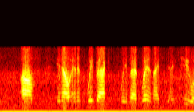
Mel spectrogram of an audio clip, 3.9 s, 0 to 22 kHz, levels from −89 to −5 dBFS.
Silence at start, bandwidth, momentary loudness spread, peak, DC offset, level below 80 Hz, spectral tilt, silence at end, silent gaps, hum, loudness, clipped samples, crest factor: 0.25 s; 4 kHz; 24 LU; -2 dBFS; 3%; -56 dBFS; -6.5 dB/octave; 0 s; none; none; -21 LUFS; under 0.1%; 20 dB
